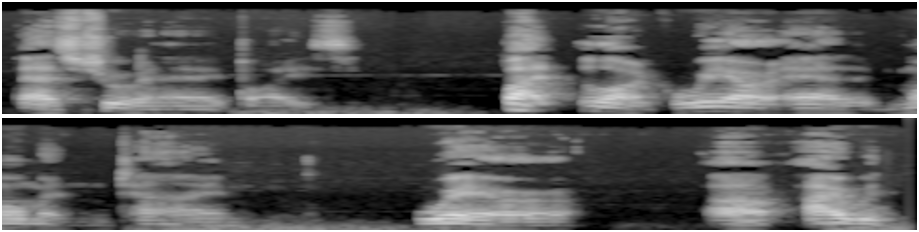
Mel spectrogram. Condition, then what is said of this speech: ALS (motor neuron disease). It's my voice is so hoarse, and my right hand doesn't work.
